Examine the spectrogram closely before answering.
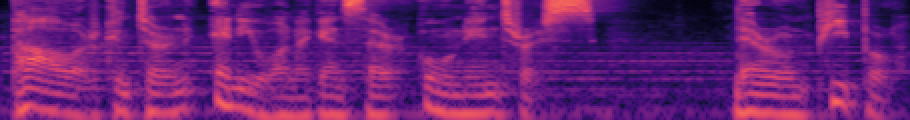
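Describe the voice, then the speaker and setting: A man voicing a composed, calculating assassin leader in a video game, with a measured, formal delivery. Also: on the low side, soft background music, natural voice.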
